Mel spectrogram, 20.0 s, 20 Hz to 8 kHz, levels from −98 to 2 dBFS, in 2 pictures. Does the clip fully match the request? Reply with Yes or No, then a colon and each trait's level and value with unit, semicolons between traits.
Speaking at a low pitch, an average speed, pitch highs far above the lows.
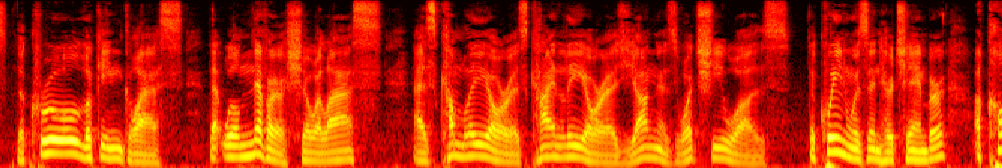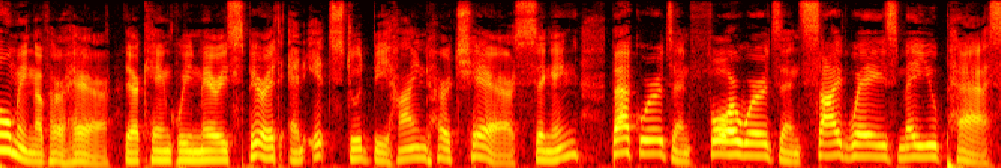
Yes: low, 130 Hz; average, 160 wpm; wide, 7.0 semitones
